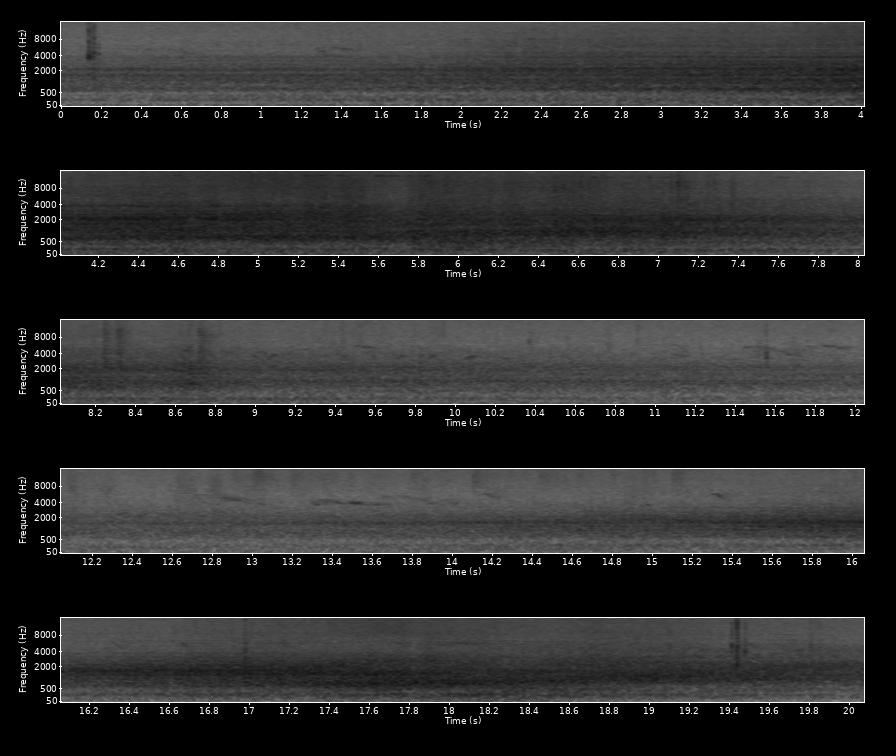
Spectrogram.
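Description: Two passing vehicles, each a swell of rushing noise that rises and fades away. The first peaks about five seconds in, the second near the end.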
